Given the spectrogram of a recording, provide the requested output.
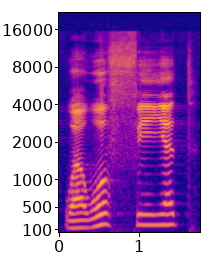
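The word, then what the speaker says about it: وَوُفِّيَتْ: Ketika bacanya wa wufiyat, enggak ada tekanan di situ, itu hamesnya enggak terasa.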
